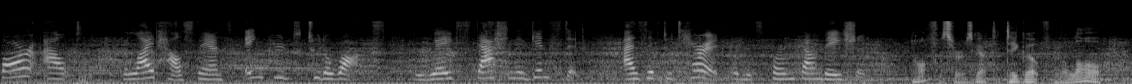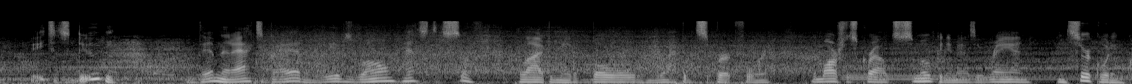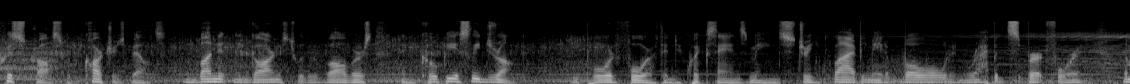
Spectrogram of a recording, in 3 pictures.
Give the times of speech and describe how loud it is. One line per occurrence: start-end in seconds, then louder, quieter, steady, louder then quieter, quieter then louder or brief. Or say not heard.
0.0-12.5 steady
13.2-33.8 steady.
